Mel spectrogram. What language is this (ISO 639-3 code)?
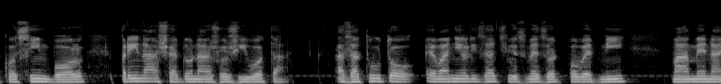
slk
